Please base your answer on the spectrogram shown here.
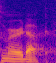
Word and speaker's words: Myrhdak: So I say Myrhdak, but I spell Myrhdak different. I don't spell it like murder. I spell it like frankincense myrrh. Myrhdak.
